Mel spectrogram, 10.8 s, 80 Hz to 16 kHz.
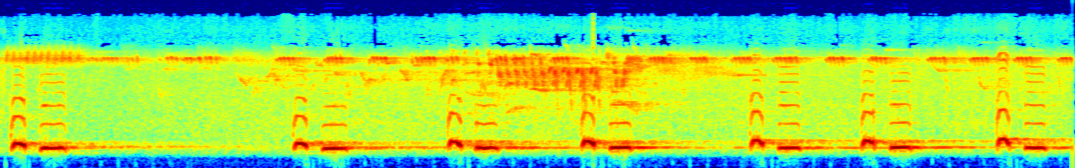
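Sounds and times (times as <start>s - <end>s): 
thin steady high-pitched hiss: 0.0s - 10.7s
cuckoo calling two-note cu-ckoo: 0.1s - 1.1s, 3.0s - 6.9s, 7.5s - 10.7s.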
